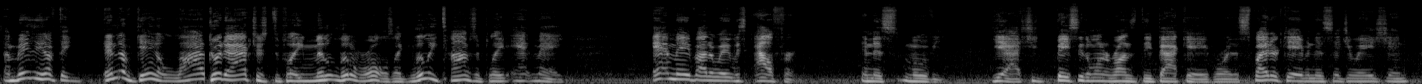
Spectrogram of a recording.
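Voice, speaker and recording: A man's voice: on the high side, expressive, moderate pace, slight background noise. A man giving a casual film review in a parking garage, chatting loosely, laughing often and stumbling over his words. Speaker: movie reviewer.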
